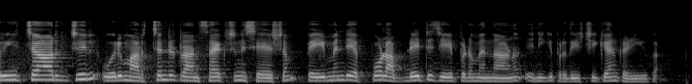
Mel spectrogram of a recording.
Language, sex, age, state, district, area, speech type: Malayalam, female, 60+, Kerala, Kasaragod, rural, read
